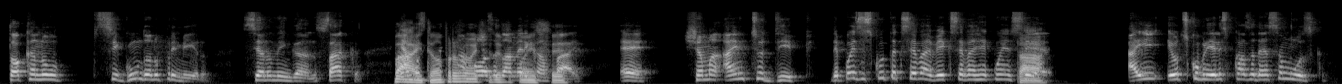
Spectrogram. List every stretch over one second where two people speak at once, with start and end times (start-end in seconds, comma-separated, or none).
4.0-5.8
